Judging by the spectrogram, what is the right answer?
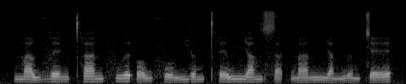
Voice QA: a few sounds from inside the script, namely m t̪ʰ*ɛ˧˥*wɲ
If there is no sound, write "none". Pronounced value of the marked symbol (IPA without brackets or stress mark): ɛ˧˥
